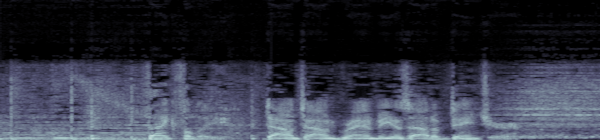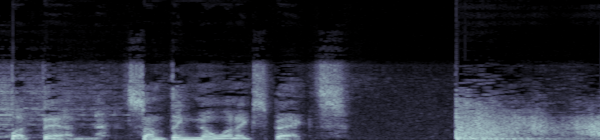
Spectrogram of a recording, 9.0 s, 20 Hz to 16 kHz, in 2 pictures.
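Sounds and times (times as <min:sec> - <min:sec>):
speech: 0:01.1 - 0:07.2
gunshot inside bulldozer: 0:07.9 - 0:08.9.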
